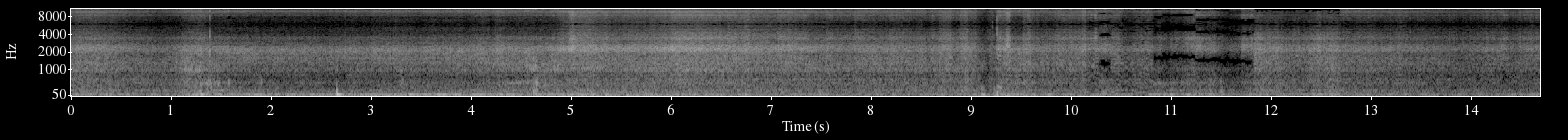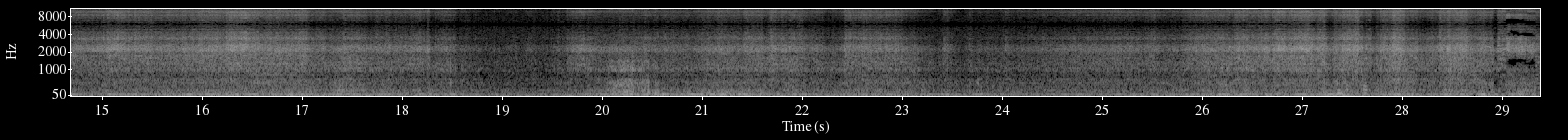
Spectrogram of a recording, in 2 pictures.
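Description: Wind rushing over the camera microphone during a paraglider flight: a steady hiss with low buffeting rumble that swells and eases. A couple of sharp ticks stand out in the first few seconds.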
